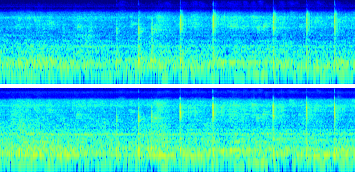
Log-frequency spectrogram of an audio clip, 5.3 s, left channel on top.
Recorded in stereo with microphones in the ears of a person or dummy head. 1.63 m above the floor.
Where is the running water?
65° right (ahead or behind), 1.7 m.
